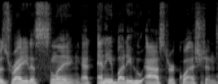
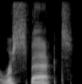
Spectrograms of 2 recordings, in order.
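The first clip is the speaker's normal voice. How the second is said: normal talking voice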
